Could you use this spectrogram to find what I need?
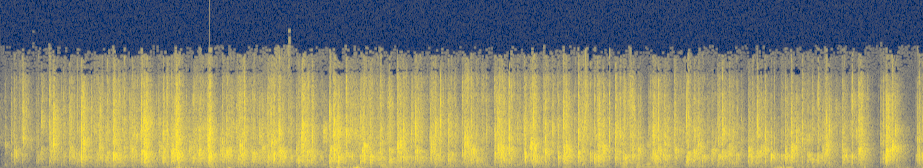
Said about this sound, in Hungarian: És ezek után már csak annyi maradt, hogy fogadjátok nagy szeretettel és meleg tapssal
